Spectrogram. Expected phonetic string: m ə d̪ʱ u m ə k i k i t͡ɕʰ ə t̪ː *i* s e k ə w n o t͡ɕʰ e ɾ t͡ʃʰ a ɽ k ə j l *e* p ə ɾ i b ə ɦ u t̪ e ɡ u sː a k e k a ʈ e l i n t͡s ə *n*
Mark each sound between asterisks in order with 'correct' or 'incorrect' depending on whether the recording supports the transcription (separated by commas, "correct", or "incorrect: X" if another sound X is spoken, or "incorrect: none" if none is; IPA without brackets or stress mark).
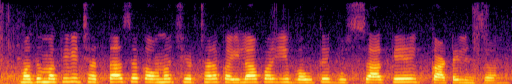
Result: incorrect: a, incorrect: a, correct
